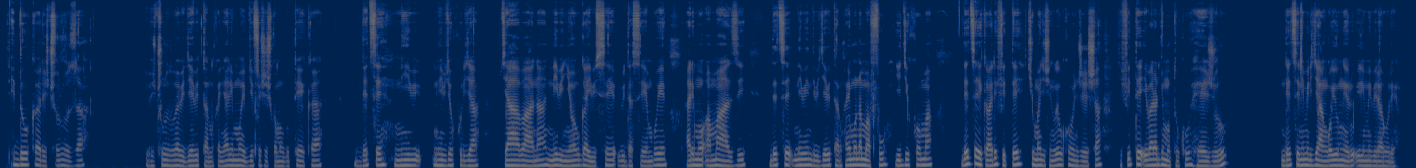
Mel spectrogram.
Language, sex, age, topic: Kinyarwanda, male, 18-24, finance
